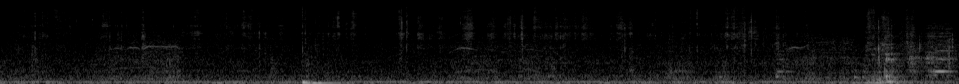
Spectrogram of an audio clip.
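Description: Faint handling sounds of a fabric ribbon-covered headband being turned and pressed in the hands, with a dull thump about three seconds in and a louder rustle near the end, over a steady low hum.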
